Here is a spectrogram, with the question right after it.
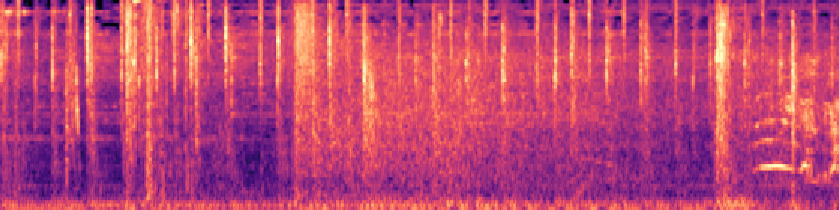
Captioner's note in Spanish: Disparos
